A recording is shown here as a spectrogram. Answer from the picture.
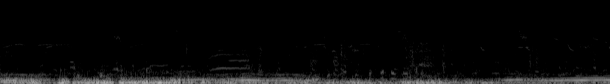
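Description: Chickens clucking in a loose flock, many short calls overlapping. Near the end, a low, drawn-out moo from cattle begins.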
